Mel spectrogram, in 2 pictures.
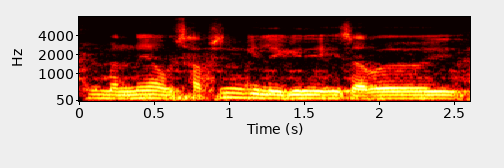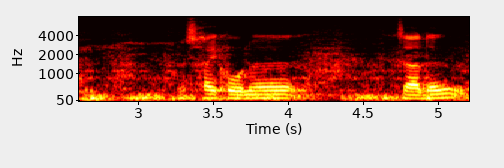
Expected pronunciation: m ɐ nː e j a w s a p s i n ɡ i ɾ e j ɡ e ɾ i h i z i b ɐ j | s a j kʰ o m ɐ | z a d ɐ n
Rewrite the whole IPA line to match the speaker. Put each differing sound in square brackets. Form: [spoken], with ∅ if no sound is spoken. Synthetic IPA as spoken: m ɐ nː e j a w s a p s i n ɡ i [l] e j ɡ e ɾ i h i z [a] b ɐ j | s a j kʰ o [n] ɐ | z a d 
